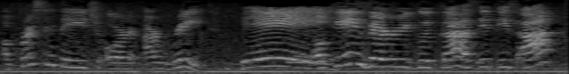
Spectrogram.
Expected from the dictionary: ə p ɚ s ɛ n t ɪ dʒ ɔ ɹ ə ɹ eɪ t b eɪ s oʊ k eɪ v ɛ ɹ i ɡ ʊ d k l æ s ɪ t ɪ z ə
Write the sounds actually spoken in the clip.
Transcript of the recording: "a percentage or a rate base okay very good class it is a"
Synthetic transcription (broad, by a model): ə p ɚ s ɛ n t ɪ dʒ ɔ ɹ ə ɹ eɪ t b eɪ oʊ k eɪ v ɛ ɹ i ɡ ʊ d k l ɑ s ɪ t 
